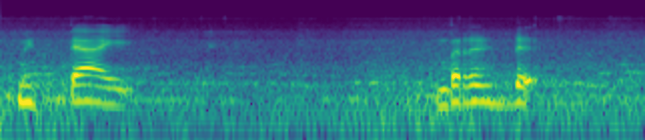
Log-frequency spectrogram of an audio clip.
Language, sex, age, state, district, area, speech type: Malayalam, female, 60+, Kerala, Alappuzha, urban, spontaneous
